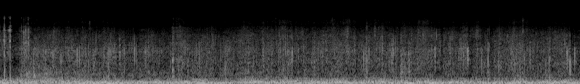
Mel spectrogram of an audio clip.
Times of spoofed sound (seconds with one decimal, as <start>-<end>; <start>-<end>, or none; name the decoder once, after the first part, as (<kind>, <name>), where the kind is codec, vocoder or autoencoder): none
